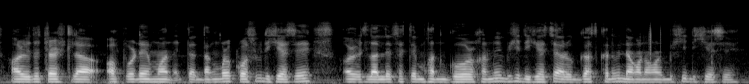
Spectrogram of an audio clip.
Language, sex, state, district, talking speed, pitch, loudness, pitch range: Nagamese, male, Nagaland, Kohima, 295 wpm, 120 Hz, -18 LUFS, 115-125 Hz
